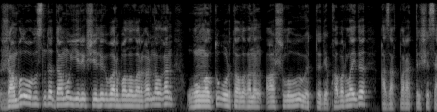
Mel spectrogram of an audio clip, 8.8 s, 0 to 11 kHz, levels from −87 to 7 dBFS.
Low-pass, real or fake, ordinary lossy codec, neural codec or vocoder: 9.9 kHz; real; none; none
